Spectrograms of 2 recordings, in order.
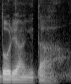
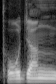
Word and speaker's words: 도량: 그런데 쓰기는 마당 장자를 쓰는데요. 길도자고. 읽기는 도량이라고 읽어요. 이런 불교 한문의 의미, 발음이 많이 있거든요. 그거 잘 구별해서 해야 돼요. 그 도장 그러면 불교 모르는 사람이다 이렇게 알거든요. 도량 그렇게 읽는게 불교 발음입니다.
